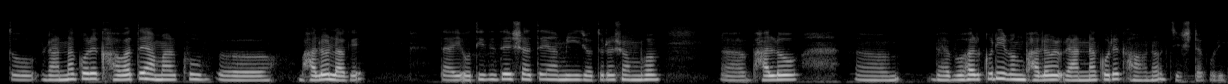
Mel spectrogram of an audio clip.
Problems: none marked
